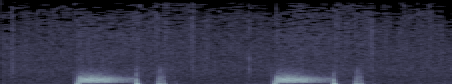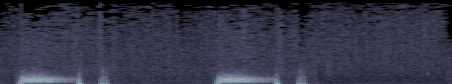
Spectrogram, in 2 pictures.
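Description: Slowed heart cycles: a blowing systolic murmur, then a sharp second sound and a low early diastolic thud, a third heart sound with mitral regurgitation.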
